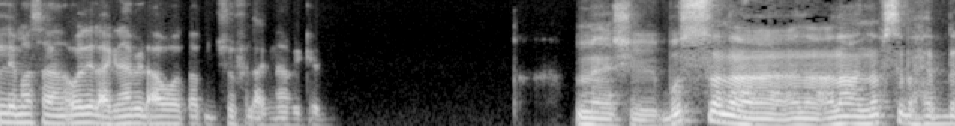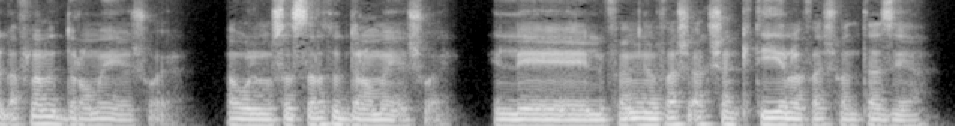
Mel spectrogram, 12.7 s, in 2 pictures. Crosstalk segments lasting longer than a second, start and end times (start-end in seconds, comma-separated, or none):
none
